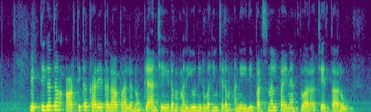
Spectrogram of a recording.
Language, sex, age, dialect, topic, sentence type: Telugu, female, 25-30, Central/Coastal, banking, statement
